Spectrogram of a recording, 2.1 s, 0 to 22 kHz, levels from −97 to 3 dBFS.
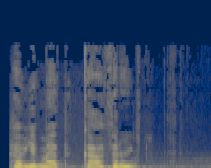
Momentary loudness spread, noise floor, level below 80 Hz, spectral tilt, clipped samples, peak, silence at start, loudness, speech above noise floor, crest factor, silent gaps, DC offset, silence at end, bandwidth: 6 LU; -49 dBFS; -34 dBFS; -6.5 dB/octave; under 0.1%; -8 dBFS; 0.1 s; -25 LUFS; 25 dB; 18 dB; none; under 0.1%; 0.25 s; 16.5 kHz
